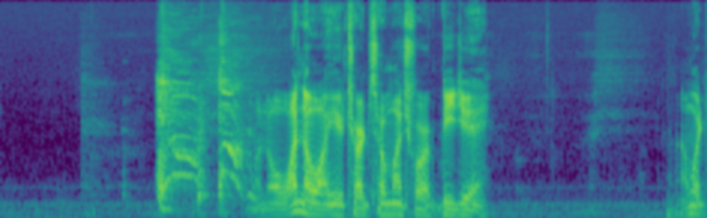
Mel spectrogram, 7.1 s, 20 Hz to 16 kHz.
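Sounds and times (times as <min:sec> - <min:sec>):
woman coughing: 0:01.6 - 0:02.7
speech: 0:02.7 - 0:05.0, 0:06.9 - 0:07.0.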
